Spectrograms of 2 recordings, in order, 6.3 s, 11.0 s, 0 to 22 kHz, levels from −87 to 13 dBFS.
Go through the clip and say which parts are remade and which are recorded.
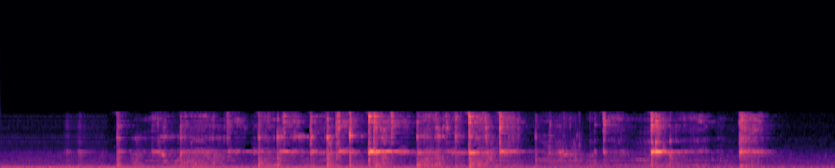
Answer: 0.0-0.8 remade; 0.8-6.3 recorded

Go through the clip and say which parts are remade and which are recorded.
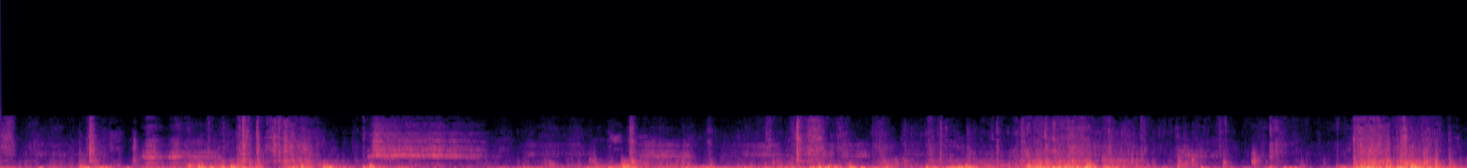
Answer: 0.0-1.2 remade; 1.2-5.5 recorded; 5.5-10.1 remade; 10.1-11.0 recorded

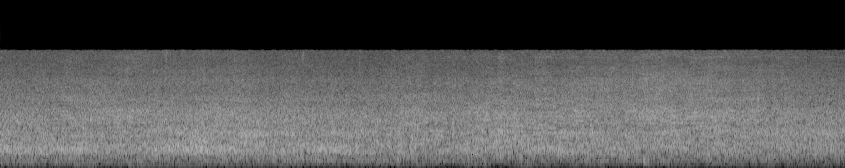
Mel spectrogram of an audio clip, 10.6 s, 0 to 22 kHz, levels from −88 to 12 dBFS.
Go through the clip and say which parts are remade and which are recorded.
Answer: 0.0-0.6 recorded; 0.6-1.8 remade; 1.8-4.7 recorded; 4.7-9.8 remade; 9.8-10.6 recorded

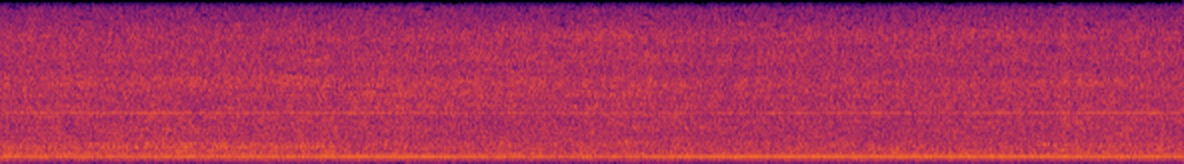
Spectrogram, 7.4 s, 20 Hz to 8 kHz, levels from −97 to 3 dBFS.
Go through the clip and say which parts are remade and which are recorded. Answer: 0.0-7.4 recorded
